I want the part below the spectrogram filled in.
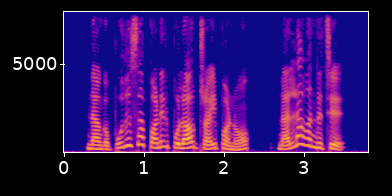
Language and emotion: Tamil, happy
